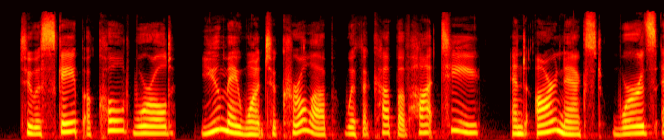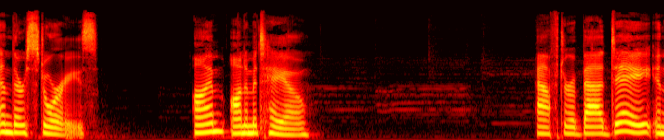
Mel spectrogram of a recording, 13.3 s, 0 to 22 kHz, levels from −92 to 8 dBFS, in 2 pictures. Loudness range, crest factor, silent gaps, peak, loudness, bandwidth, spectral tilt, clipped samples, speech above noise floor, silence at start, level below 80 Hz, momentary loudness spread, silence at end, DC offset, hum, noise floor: 4 LU; 18 dB; none; -2 dBFS; -20 LUFS; 15.5 kHz; -4.5 dB/octave; under 0.1%; 57 dB; 0.2 s; -66 dBFS; 10 LU; 0 s; under 0.1%; none; -77 dBFS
